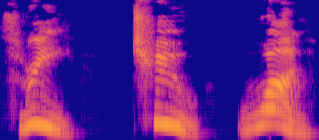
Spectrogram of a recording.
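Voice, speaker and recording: A teacher reads children's storybooks aloud to young kids in a slow, bright, high-sitting voice, animated and sing-song. She sometimes drops to hushed, whispery repeated sound words, talks directly to the children, points out pictures and asks them questions.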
